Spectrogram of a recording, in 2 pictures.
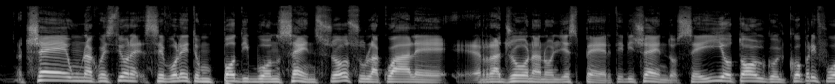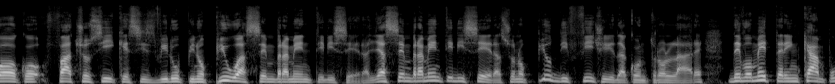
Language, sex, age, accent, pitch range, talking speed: Italian, male, 40-59, native, 115-150 Hz, 150 wpm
